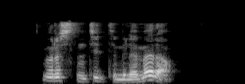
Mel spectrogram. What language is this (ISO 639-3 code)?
kab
